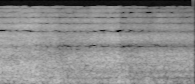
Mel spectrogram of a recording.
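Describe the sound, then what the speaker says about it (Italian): Steady wind roars across the microphone while cycling on a mountain road near Cap de Creus, a broad continuous rushing noise that stays loud throughout with no voices. "C'è vento e se c'è vento è contro"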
